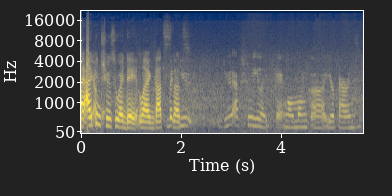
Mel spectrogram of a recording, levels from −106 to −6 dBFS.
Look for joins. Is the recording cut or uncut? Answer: uncut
